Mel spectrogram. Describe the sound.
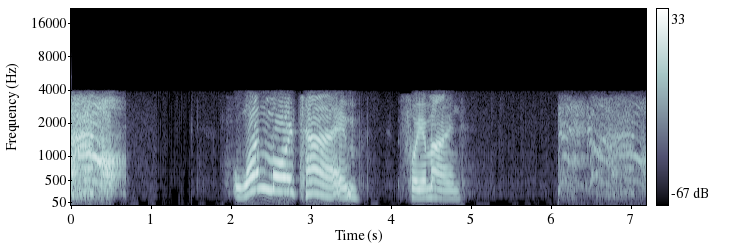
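A man screams in anger in three loud, strained bursts with wavering pitch, separated by short silences; someone speaks briefly before and after the yelling.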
